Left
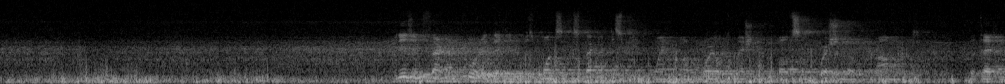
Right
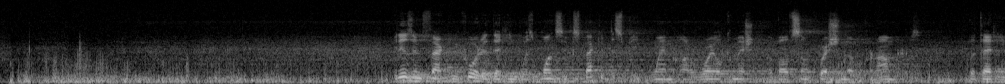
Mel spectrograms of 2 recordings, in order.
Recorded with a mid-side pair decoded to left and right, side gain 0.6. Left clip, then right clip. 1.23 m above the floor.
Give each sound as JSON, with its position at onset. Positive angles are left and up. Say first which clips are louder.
{"t": 3.9, "sound": "a man speaking", "louder": "right 6 dB", "azimuth_deg": -40, "distance_m": 2.5}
